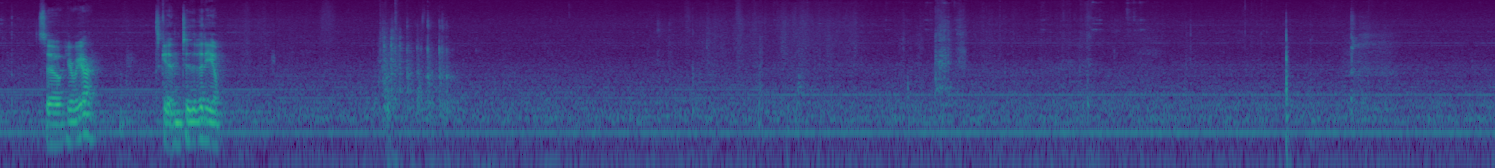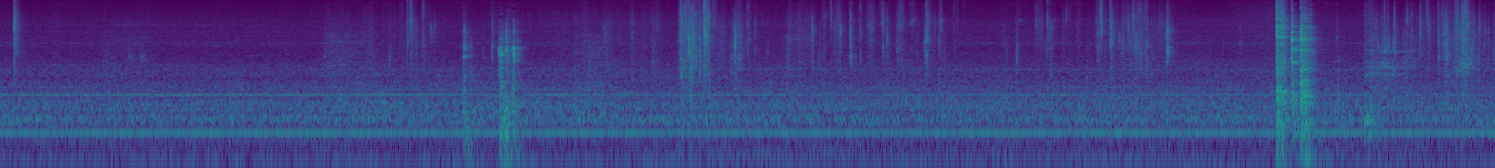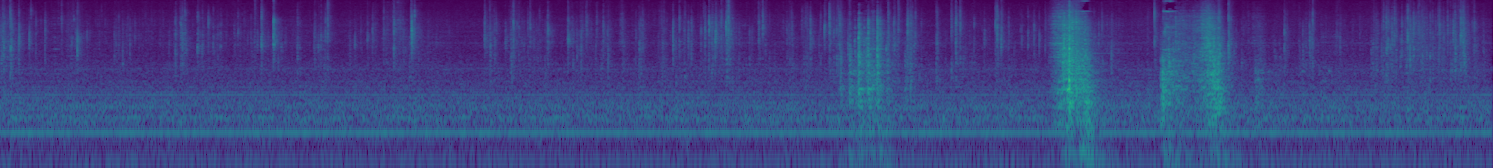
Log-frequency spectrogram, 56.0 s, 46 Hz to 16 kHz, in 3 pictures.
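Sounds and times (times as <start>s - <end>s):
steady low hum: 0.0s - 56.0s
plastic wrapping rustling: 26.6s - 33.4s, 35.8s - 56.0s.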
